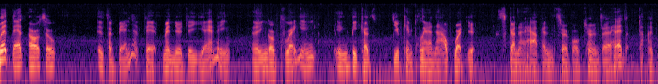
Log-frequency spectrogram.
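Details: Adult man with autism and a self-reported speech impediment; he says his words sometimes break up and he repeats words mid-sentence when his mind wanders; speech impediment with disfluency.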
